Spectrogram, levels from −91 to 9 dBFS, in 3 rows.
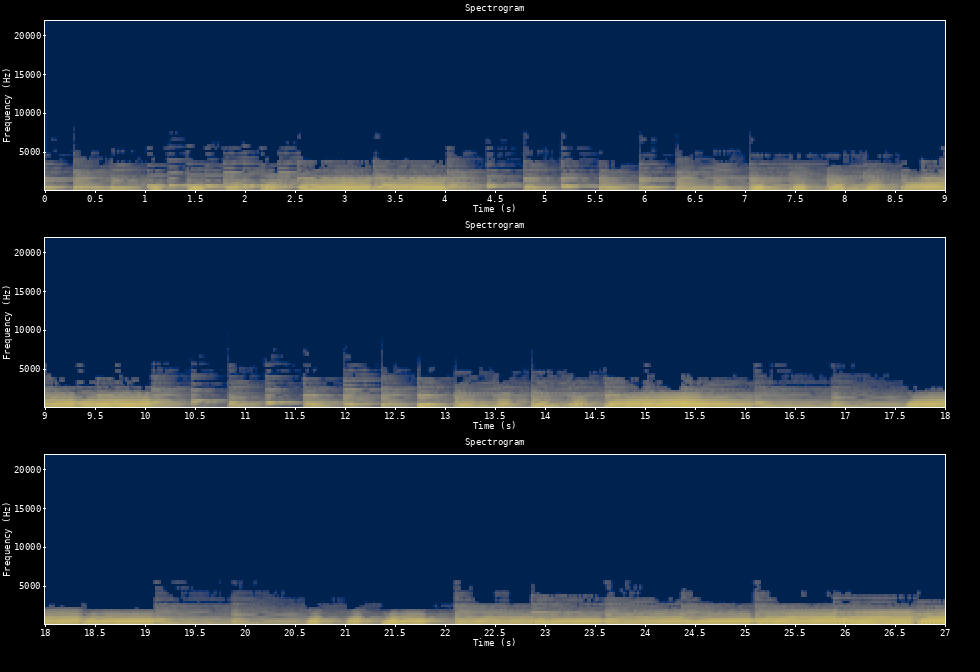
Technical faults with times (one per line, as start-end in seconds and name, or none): none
